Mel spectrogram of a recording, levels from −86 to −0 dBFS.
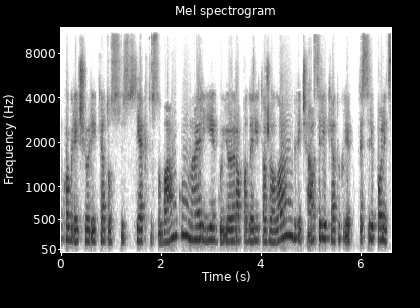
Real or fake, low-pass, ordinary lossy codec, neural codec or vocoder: fake; 10.8 kHz; AAC, 48 kbps; vocoder, 48 kHz, 128 mel bands, Vocos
